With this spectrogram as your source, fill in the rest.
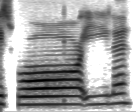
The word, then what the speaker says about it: إسرائيل: من بني إسرائيل. Here, you are pronouncing a. Okay, be careful. إسرائيل.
